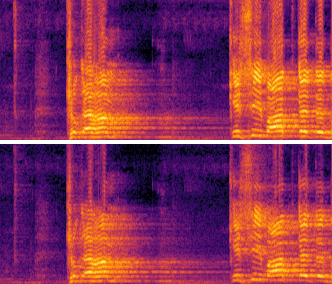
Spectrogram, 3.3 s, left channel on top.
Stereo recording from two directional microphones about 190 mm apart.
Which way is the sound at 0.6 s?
20° left (ahead or behind).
